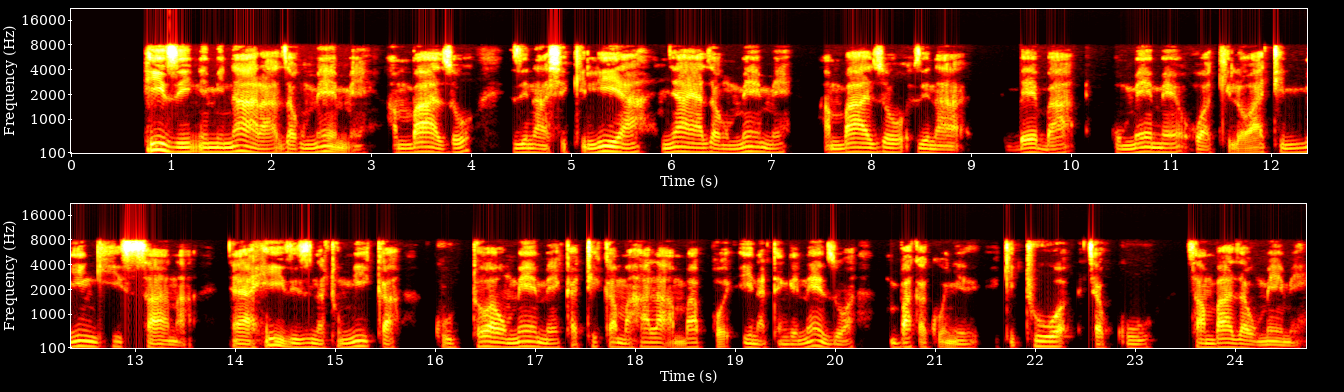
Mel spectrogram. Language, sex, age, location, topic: Swahili, male, 25-35, Nairobi, government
